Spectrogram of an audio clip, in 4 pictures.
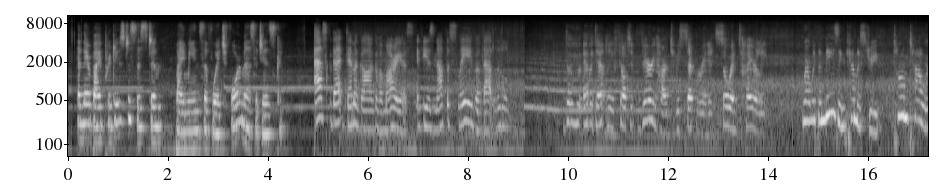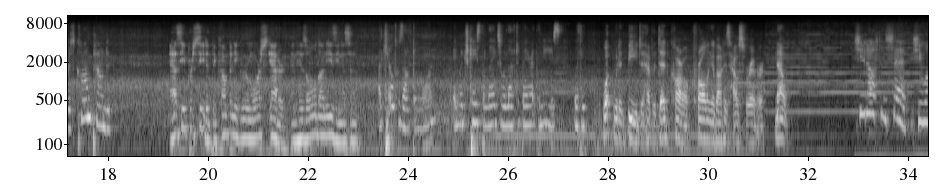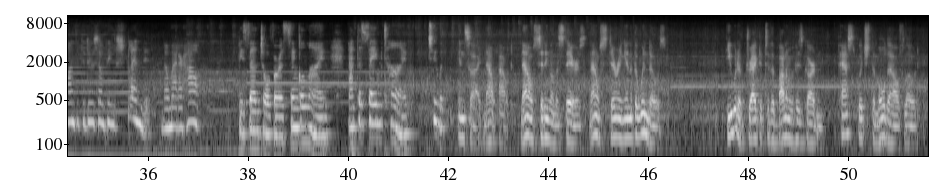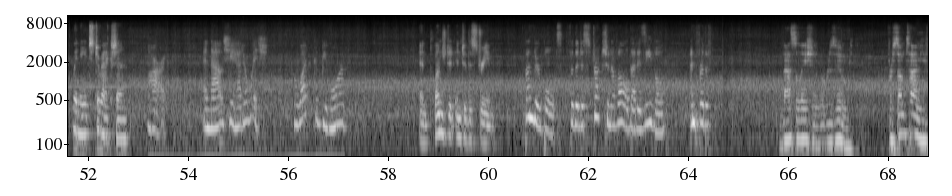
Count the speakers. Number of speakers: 8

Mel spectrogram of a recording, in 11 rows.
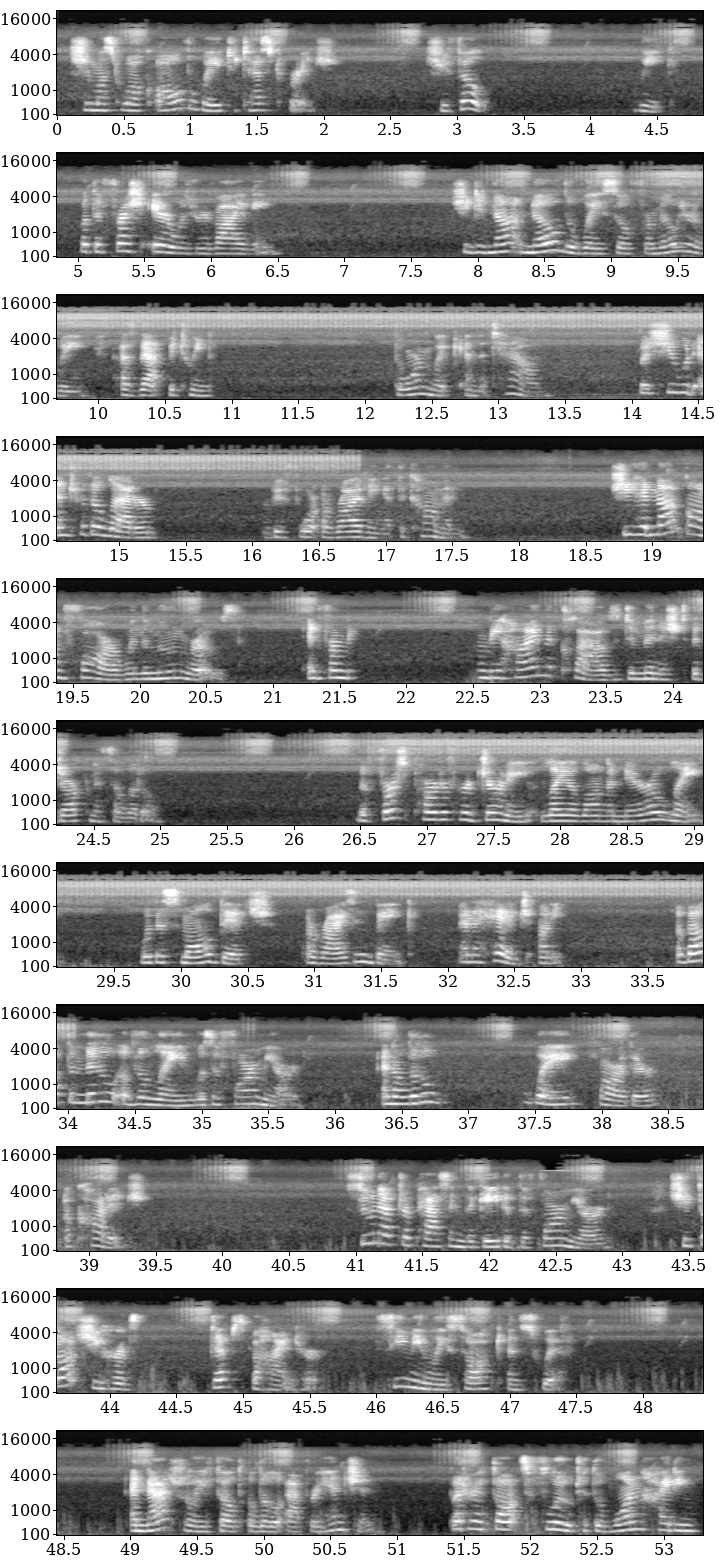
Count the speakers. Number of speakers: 1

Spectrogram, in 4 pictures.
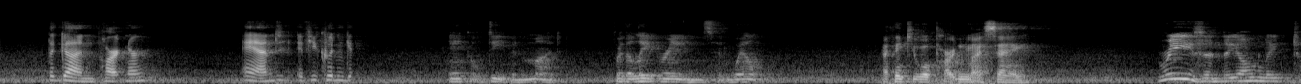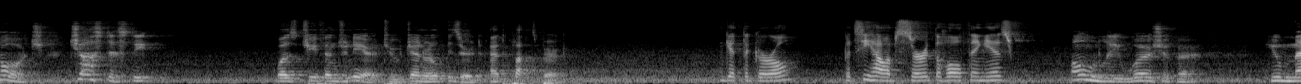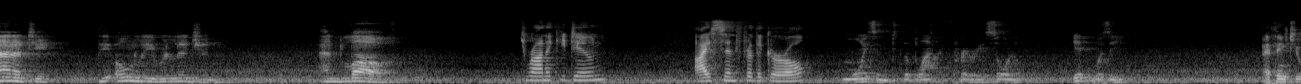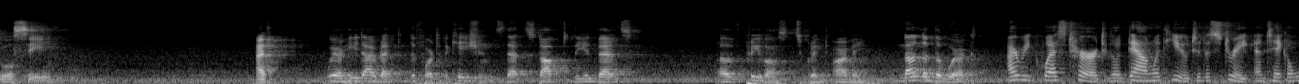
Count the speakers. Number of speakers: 5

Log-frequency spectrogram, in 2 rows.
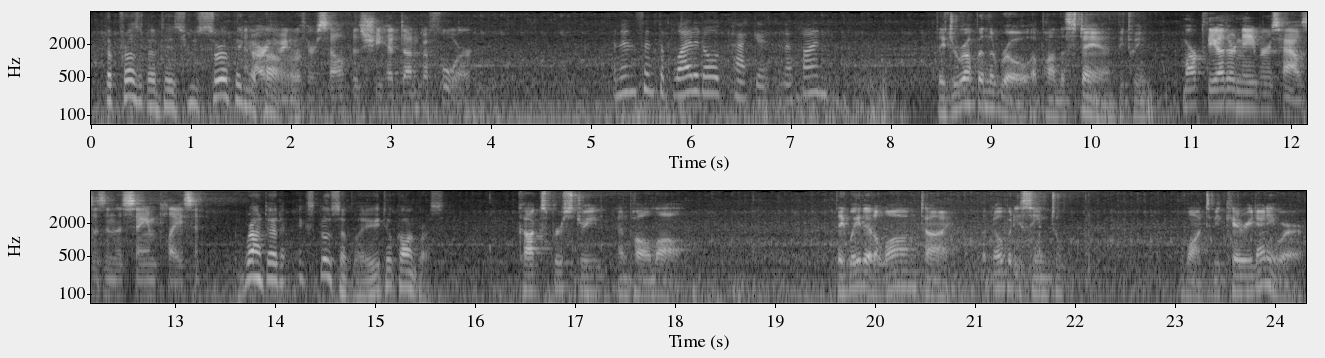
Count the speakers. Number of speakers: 4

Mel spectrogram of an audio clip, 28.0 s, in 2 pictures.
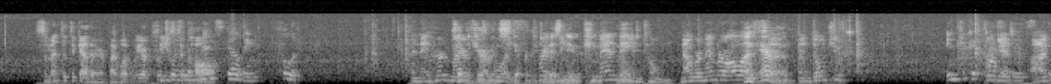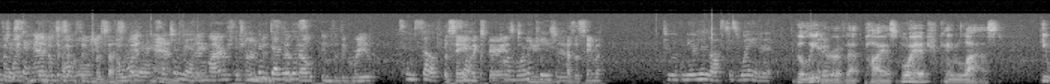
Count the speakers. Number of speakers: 4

